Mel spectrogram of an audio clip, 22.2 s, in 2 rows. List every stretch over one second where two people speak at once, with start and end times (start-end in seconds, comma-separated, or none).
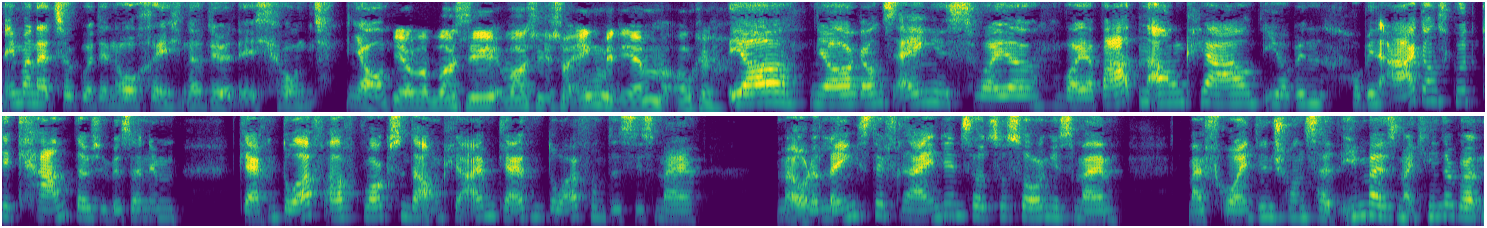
none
